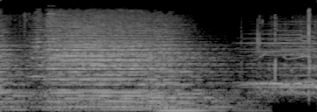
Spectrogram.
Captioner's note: cheering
